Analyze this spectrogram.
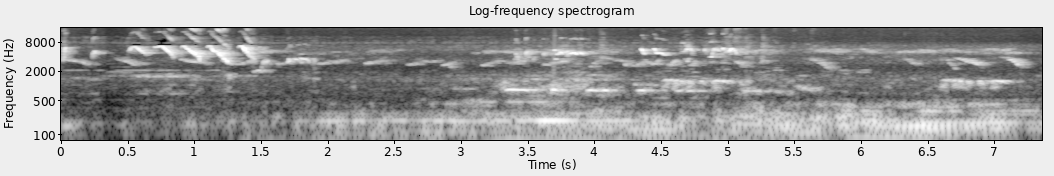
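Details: Canary song played as a lesson for young birds learning to build song: fast repeated high descending chirps, sweeping twitters and mid-pitched rolling trills, sung over a constant low droning hum.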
